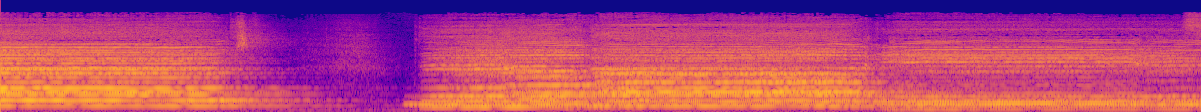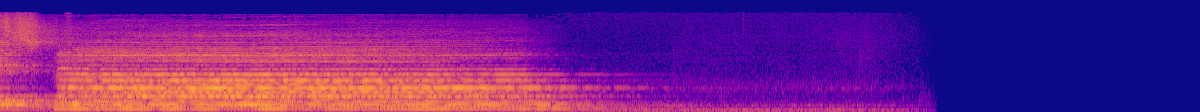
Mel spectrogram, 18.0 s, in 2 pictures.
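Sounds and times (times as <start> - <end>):
vocal ensemble singing: 0.0 - 14.0.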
